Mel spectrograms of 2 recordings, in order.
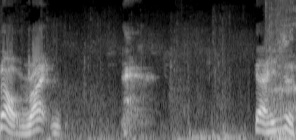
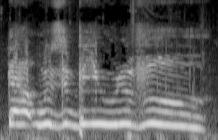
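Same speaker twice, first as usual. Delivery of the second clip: high, drawn-out wail of awe; blissed-out high cry; overjoyed wail; 7 semitones higher, slower than usual. Real, not acted. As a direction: stretch it out, almost crying with delight. Overcome by a great play.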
